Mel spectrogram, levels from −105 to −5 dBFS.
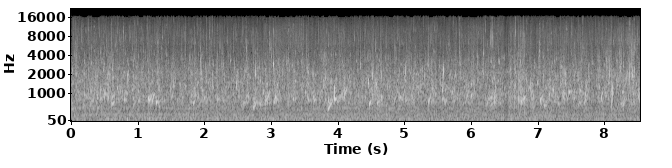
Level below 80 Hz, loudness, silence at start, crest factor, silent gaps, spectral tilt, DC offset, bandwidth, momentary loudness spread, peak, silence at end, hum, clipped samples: -48 dBFS; -29 LUFS; 0 s; 22 dB; none; -2.5 dB/octave; under 0.1%; 17 kHz; 4 LU; -6 dBFS; 0 s; none; under 0.1%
